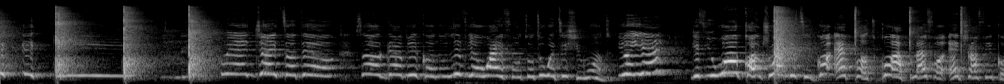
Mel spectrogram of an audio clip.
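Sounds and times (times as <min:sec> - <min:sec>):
woman laughing: 0:00.0 - 0:01.9
woman clapping hands: 0:00.0 - 0:02.2, 0:07.7 - 0:09.8.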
